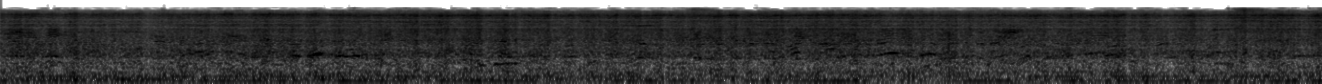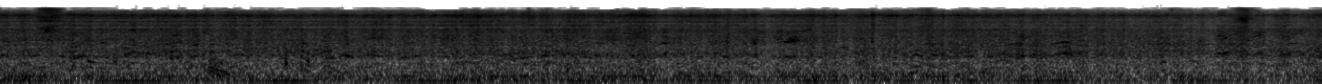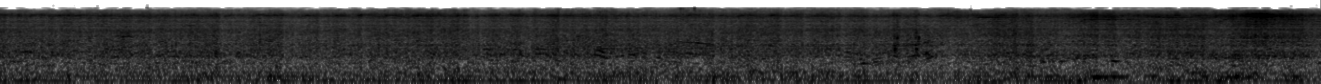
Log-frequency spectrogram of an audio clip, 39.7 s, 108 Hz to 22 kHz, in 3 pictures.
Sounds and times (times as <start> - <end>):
Car: 0.0 - 39.6
Speech: 0.0 - 39.6.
